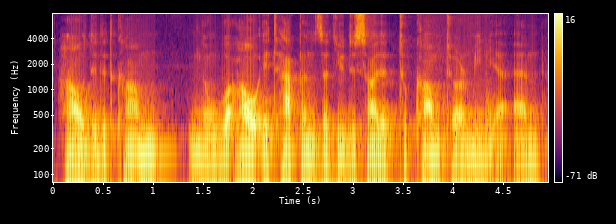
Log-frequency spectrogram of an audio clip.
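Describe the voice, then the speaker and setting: Brief: male show host, low mellow voice, loose wandering questions. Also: flat delivery, moderate pace. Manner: rambling, many fillers, searching for words. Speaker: interview host. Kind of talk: interview questions.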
